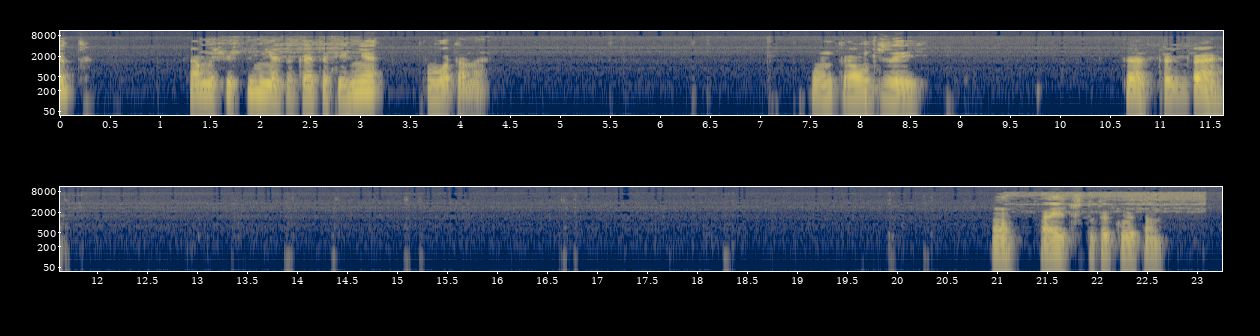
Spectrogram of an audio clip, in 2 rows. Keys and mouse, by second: 0.0 ctrl+z, 1.4-3.1 middle drag, 4.0 click, 6.7 shift+click, 8.5 ctrl+j, 15.5 click, 18.9-20.4 middle drag, 20.7-23.2 middle drag.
